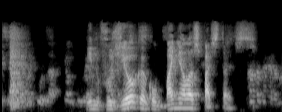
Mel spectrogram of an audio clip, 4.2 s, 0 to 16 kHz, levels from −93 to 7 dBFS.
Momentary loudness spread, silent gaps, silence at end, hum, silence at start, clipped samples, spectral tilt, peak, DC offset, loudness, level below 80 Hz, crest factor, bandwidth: 21 LU; none; 0.1 s; none; 0.05 s; under 0.1%; -4.5 dB/octave; -2 dBFS; under 0.1%; -21 LUFS; -66 dBFS; 20 dB; 7.8 kHz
